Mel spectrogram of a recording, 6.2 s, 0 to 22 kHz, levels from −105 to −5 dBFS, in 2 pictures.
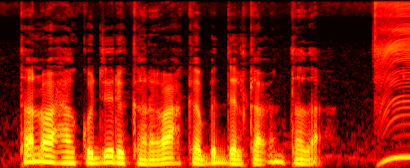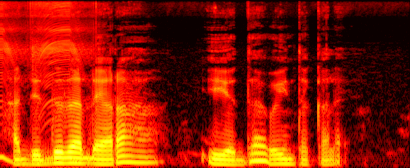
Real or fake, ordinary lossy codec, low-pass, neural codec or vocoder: real; none; none; none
